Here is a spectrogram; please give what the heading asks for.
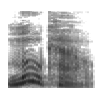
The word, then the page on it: moo-cow: British English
